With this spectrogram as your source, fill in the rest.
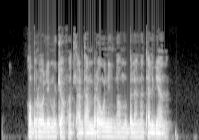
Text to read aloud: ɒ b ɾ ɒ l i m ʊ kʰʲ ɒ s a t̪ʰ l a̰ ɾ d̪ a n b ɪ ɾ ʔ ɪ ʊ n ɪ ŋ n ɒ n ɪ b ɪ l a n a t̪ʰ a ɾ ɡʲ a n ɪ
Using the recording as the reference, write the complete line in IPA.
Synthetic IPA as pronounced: ɒ b ɾ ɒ l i m ʊ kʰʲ ɒ f a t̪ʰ l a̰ ɾ d̪ a n b ɪ ɾ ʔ ɪ ʊ n ɪ ŋ n ɒ m ɪ b ɪ l a n a t̪ʰ a l ɡʲ a n ɪ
